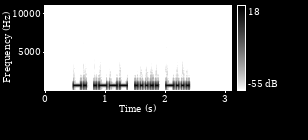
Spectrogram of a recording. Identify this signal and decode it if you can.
Morse code, heard as a keyed tone, about 28 wpm, 700 Hz. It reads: NJ5B
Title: USA Call Signs - 2x Character Spacing - 28wpm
